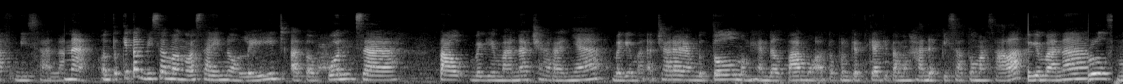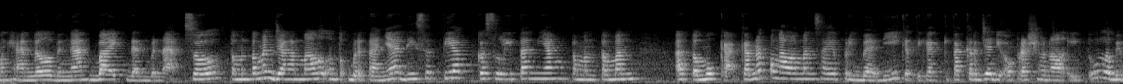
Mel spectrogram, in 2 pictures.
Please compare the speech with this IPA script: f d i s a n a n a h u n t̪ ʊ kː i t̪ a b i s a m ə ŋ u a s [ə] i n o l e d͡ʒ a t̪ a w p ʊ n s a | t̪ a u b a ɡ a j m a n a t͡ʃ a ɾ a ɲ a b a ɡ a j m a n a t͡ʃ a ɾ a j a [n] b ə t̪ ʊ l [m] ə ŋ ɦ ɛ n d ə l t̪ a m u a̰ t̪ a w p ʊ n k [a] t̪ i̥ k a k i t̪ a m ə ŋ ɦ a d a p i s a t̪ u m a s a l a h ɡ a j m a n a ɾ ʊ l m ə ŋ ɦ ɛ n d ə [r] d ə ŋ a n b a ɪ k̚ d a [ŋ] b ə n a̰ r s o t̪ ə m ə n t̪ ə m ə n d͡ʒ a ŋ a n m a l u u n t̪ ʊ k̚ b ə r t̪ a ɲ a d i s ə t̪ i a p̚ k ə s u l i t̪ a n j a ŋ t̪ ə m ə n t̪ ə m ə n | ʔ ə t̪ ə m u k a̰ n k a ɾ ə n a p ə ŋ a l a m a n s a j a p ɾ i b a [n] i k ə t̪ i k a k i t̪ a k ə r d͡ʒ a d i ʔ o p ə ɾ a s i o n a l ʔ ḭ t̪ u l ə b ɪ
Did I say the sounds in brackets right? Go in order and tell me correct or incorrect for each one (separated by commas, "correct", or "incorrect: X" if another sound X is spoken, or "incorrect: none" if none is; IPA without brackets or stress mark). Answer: incorrect: a, incorrect: ŋ, correct, incorrect: ə, incorrect: l, incorrect: n, incorrect: d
